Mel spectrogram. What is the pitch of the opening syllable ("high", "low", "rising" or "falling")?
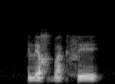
low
